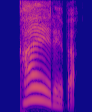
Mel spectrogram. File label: female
